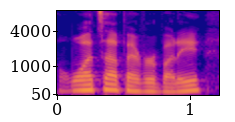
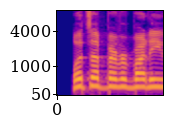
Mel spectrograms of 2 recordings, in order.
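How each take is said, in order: First: The greeting is calm and at normal volume. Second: The greeting is loud and excited. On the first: "in an appropriate voice now" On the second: "so I said it loud"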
